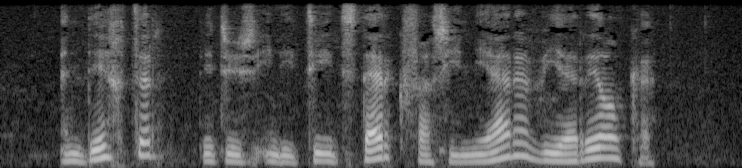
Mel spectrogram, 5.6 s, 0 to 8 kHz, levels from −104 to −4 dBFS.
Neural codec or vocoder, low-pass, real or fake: none; 7.2 kHz; real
